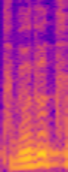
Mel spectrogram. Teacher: 또 니은은 느드트 소리 한번 내보십시오. 혀가 입 속에 붙을 수밖에 없습니다. 즉 혀 끝에서 나는 소리죠. 그래서 니은, 디귿, 티귿은 혀소리인데 이게 혀설자 써서 혀소리인데요.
